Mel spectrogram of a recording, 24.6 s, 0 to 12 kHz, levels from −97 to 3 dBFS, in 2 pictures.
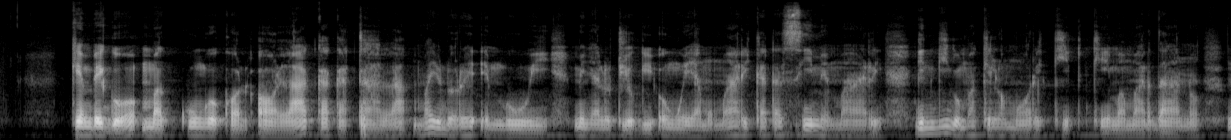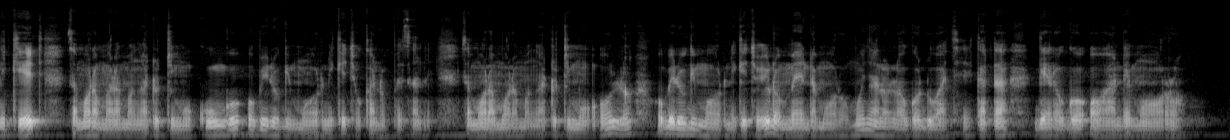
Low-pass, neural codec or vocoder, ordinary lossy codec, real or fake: none; none; none; real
